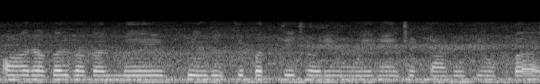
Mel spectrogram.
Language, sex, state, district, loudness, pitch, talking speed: Hindi, male, Chhattisgarh, Raipur, -17 LUFS, 110 Hz, 145 wpm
